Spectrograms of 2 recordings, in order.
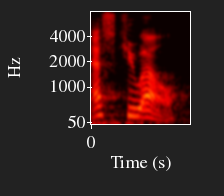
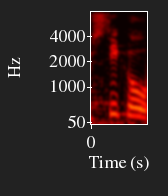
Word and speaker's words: SQL: popular it's this thing called SQL or SQL or SQL there's a bunch of different pronunciations um but it stands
